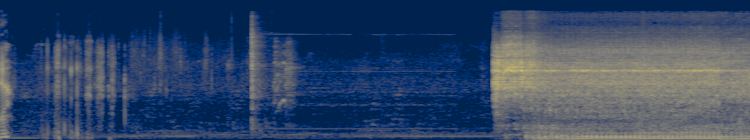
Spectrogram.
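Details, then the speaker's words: Scooter (automatic) with vibration on initial pull-away, CVT cover removed, engine running: steady, even hiss and hum from the CVT with no roughness; rollers sound smooth, so roller components are judged normal. "kalau kita menganalisa dari segi suaranya teman-teman ya biasanya kalau komponen Roller yang bermasalah ya dia akan menimbulkan bunyi kasar ya Jadi ada bunyi kasar yang terdengar dari depan sini teman-teman ya dari komponen roller akan tetapi ini halus ya teman-teman tidak menimbulkan suara kasar"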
